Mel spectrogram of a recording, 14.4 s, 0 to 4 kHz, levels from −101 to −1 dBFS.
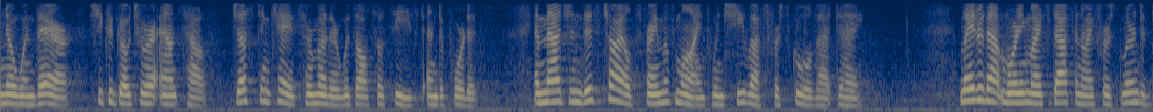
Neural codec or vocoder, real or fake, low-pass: vocoder, 44.1 kHz, 128 mel bands, Pupu-Vocoder; fake; 3.6 kHz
